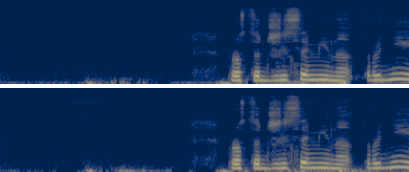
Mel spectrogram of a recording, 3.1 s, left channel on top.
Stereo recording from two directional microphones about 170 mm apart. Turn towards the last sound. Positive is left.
turn(degrees=15)  # may be behind; listen again after turning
